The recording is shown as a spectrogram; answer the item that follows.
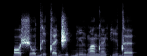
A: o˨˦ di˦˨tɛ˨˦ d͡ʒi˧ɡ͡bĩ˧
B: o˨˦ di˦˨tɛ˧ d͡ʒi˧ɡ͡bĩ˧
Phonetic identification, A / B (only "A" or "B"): B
